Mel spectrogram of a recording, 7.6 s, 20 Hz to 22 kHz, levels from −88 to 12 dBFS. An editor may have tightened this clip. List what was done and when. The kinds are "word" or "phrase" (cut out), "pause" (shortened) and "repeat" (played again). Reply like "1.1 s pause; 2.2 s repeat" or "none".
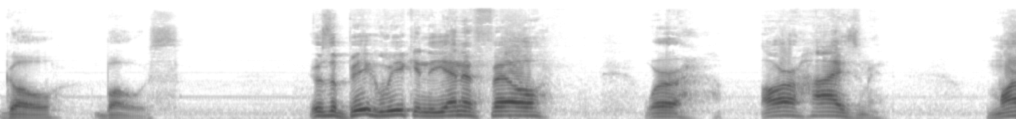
none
